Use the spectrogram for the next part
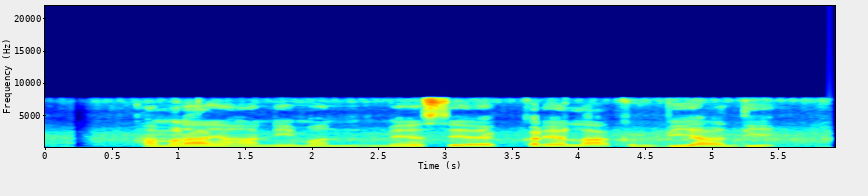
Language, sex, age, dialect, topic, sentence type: Maithili, male, 18-24, Bajjika, agriculture, question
